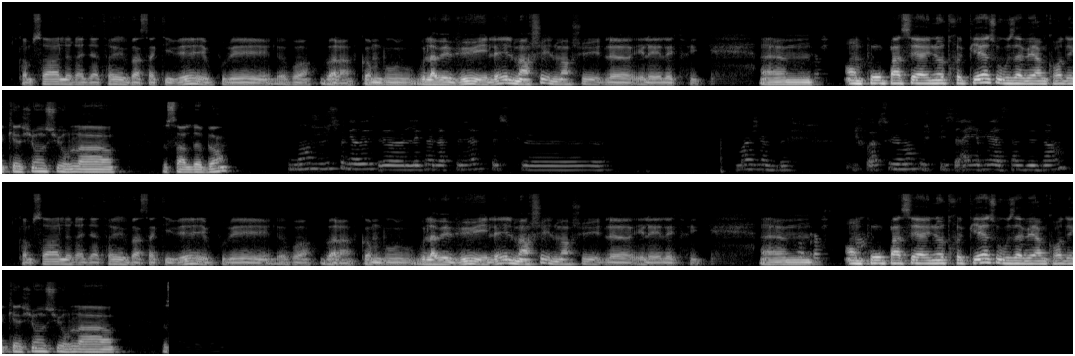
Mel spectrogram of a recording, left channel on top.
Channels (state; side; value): drops out; right; at 12.4 s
